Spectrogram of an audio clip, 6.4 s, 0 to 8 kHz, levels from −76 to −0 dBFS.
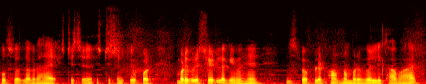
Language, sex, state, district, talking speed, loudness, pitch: Hindi, male, Bihar, Saharsa, 195 wpm, -23 LUFS, 100 Hz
